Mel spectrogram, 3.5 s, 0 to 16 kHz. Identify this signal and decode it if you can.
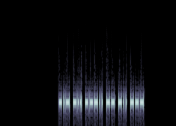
Morse code, heard as a keyed tone, about 50 wpm, 700 Hz. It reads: KD8MDO
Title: USA Call Signs - 6 Characters - 6x Character Spacing - 50wpm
